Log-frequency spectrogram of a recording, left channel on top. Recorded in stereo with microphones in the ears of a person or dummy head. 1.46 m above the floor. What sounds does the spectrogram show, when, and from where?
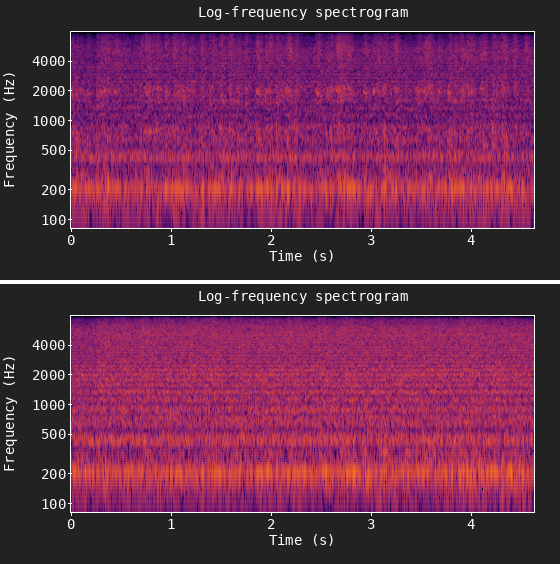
0.0 s a drone: 50° right (ahead or behind)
